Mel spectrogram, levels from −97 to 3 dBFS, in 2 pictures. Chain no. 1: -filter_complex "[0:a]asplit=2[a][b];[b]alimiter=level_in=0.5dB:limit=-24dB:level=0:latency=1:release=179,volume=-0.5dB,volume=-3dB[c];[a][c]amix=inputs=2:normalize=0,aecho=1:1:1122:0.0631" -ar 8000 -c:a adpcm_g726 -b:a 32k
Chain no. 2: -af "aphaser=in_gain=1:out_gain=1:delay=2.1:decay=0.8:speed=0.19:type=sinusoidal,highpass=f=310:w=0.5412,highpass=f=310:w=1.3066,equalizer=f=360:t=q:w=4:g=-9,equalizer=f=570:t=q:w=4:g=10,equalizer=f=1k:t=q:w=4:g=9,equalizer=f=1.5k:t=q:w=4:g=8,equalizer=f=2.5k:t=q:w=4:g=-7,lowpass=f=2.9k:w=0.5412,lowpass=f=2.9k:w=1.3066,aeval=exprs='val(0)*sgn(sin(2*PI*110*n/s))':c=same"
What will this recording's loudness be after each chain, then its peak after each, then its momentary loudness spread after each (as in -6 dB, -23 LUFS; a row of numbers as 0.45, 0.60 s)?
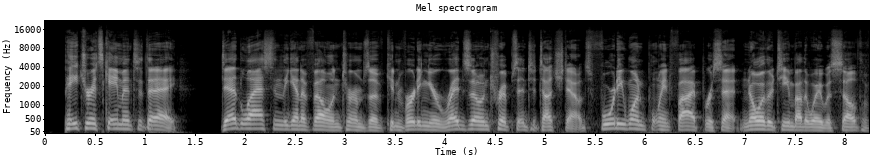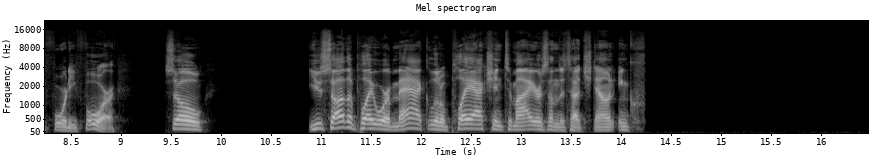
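-28.0, -22.0 LUFS; -13.0, -1.5 dBFS; 7, 12 LU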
